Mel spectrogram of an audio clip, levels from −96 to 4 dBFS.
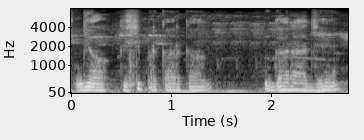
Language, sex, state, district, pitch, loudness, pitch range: Hindi, male, West Bengal, Alipurduar, 115 Hz, -18 LUFS, 110-120 Hz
